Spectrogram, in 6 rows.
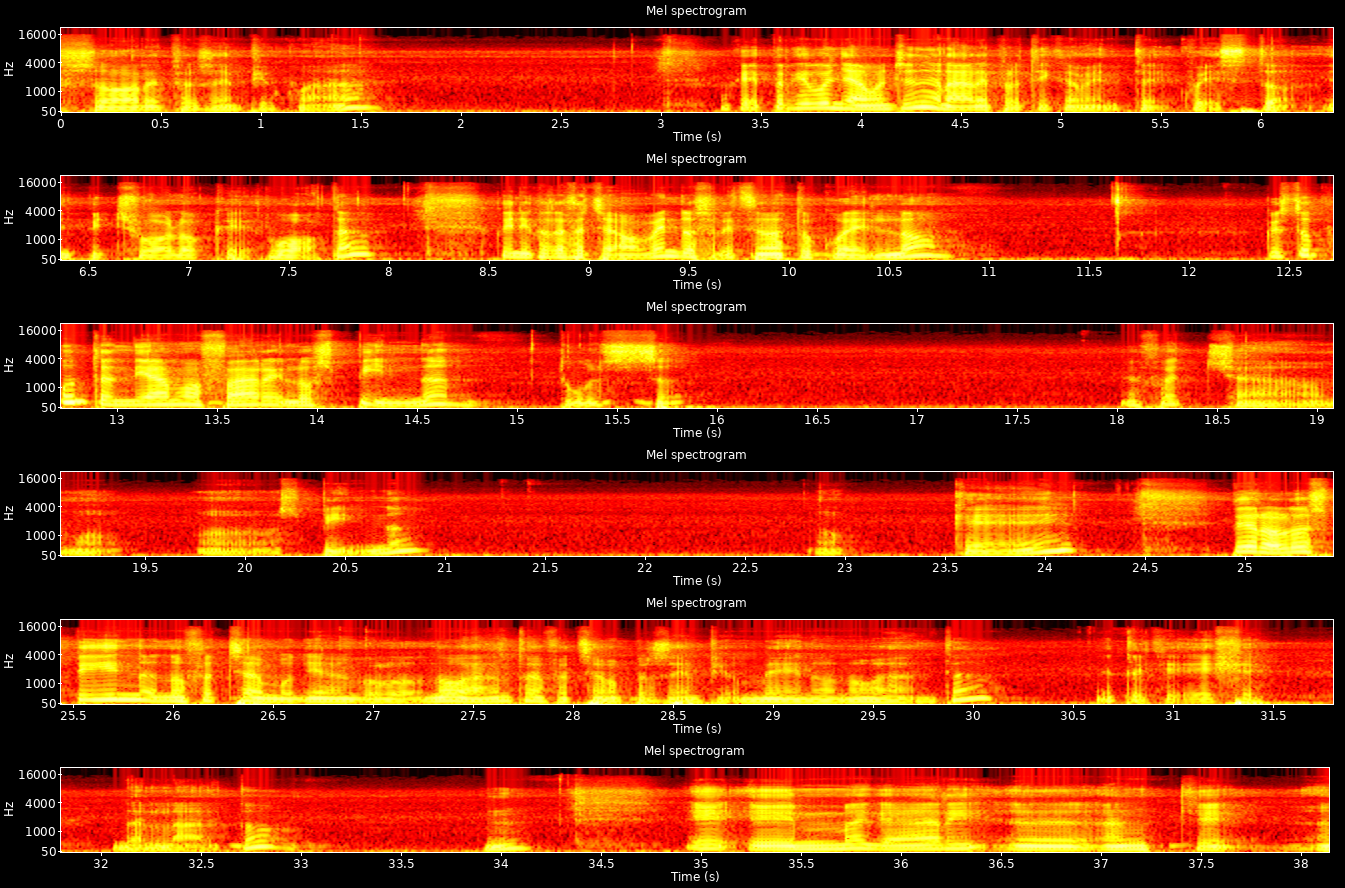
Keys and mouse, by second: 1.4-14.1 drag, 15.3-24.8 drag, 26.9-29.9 drag.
